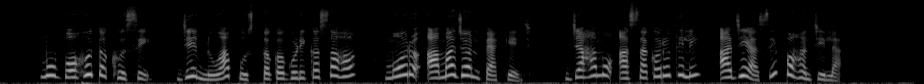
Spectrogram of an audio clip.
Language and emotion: Odia, happy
